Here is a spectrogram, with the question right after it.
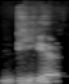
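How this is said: It is said in a sweet, happy tone. The speaker feels affection. "so it's sweet, it can be happy"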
